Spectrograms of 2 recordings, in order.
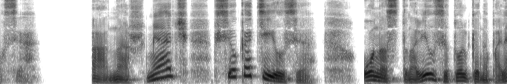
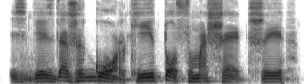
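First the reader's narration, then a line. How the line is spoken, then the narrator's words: Grumbling. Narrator (Russian): ворчал Кузя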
